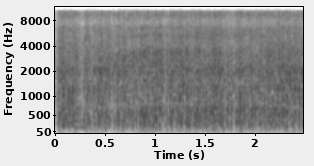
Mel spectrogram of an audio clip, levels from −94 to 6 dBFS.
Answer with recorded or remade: recorded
